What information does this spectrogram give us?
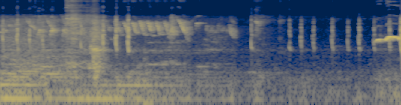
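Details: Fantail in an agitated state, used as a lure and to stimulate birds. A noisy, busy opening of chattering notes gives way to a series of sharp, isolated high ticks, ending in a bright whistled phrase.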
